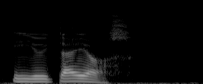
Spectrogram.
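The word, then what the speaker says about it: Ἰουδαῖος: Now, there's another Greek word, Iudaios, 4 syllables, Strong's Concordance reference G2453.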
